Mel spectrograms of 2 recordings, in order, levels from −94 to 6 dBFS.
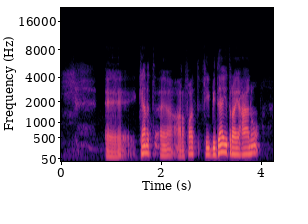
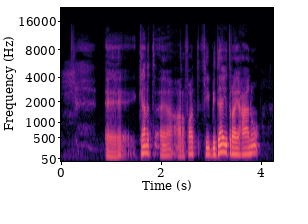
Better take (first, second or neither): second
